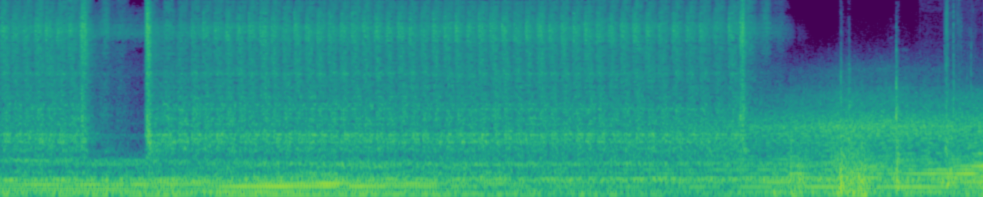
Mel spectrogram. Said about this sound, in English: Let me try something. You keep saying that, and the car still won't start.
